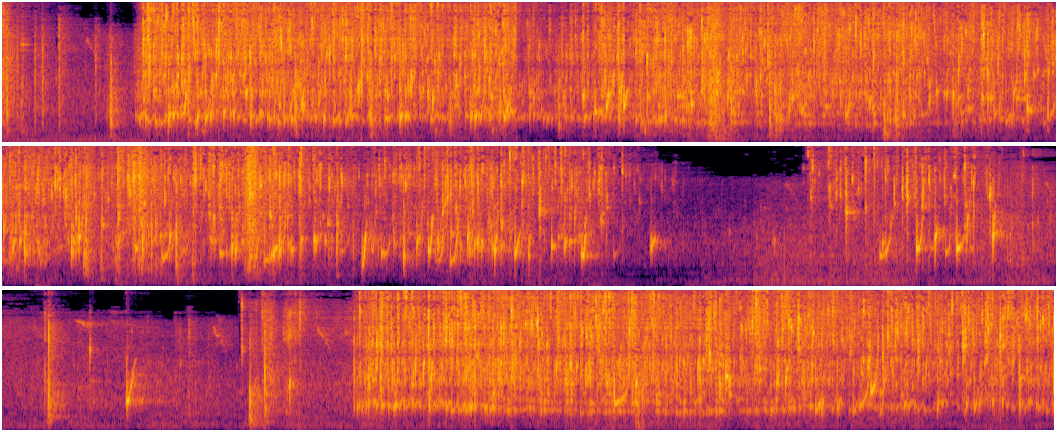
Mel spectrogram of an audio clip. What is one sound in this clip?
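Water pours from a spout and splashes into a stone basin.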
